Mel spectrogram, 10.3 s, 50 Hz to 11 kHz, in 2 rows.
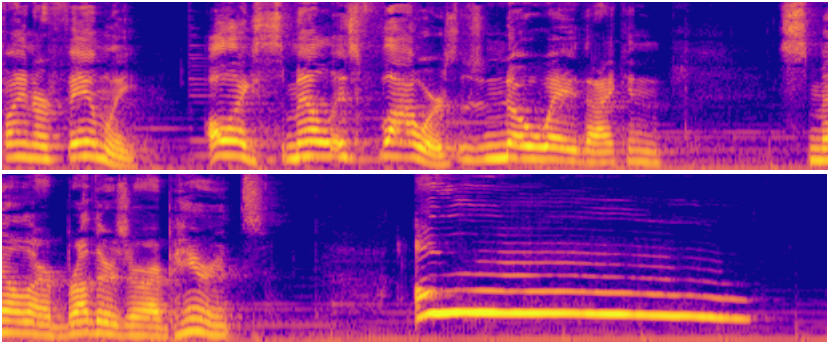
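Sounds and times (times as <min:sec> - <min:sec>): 
speech: 0:00.0 - 0:06.8, 0:07.7 - 0:08.0
voice imitating wolf howl: 0:07.7 - 0:10.0.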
